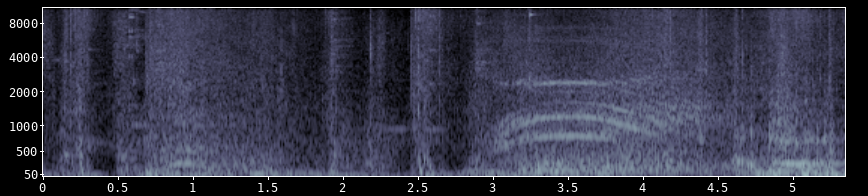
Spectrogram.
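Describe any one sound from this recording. Magic blasts crackle and whoosh.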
